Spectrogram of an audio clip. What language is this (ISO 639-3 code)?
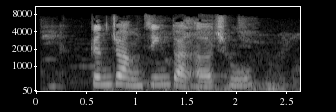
zho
